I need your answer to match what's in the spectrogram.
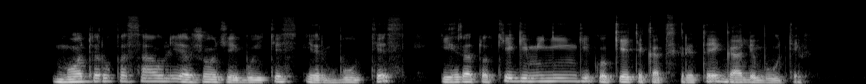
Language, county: Lithuanian, Kaunas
